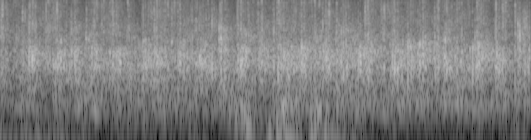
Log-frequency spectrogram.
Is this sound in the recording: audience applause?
yes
